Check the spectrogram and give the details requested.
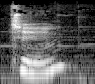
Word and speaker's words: tomb: to a silent k b is also silent before T and also after M for example doubt tomb lamb or comb the letter W gets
